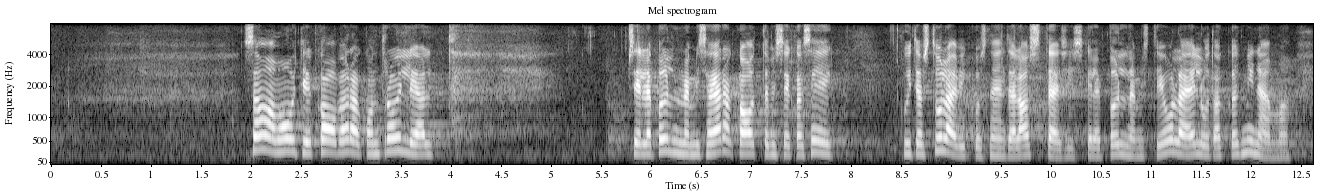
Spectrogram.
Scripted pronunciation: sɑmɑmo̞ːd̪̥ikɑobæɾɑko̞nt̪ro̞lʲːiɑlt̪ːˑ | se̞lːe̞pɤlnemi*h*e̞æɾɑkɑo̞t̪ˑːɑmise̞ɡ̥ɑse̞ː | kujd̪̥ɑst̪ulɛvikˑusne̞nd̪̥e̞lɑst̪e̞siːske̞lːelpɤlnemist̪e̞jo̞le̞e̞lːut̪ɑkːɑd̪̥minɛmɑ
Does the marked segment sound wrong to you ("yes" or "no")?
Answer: yes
